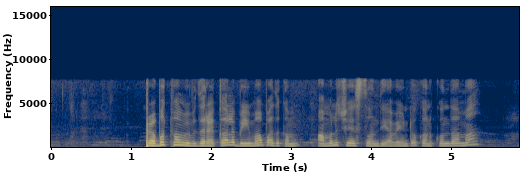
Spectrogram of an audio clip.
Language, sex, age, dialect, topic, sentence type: Telugu, female, 25-30, Utterandhra, banking, statement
